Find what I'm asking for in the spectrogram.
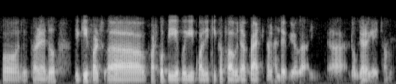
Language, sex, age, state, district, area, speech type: Manipuri, male, 30-45, Manipur, Imphal West, urban, conversation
